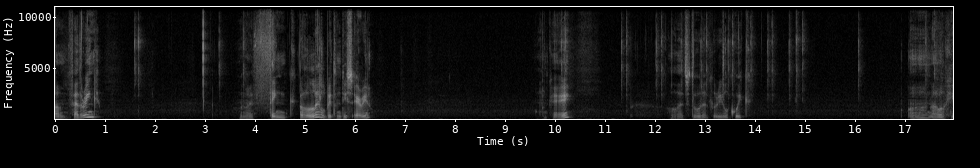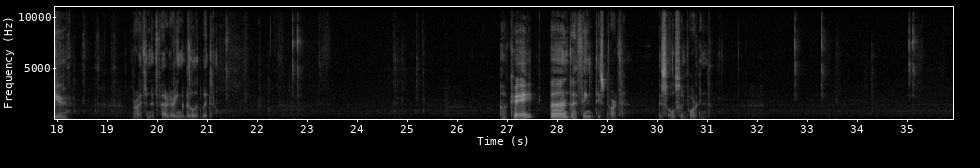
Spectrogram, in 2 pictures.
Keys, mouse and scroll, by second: 1.6 click, 3.3-4.3 drag, 10.1 click, 11.3 click, 12.0 click, 12.5 click, 12.9 click, 13.4 click, 13.8 click, 14.2 click, 14.6 click, 14.8 right click, 16.0-17.6 drag, 18.2 shift+scroll up 2, 20.6-22.0 shift+drag, 22.7 click, 24.7-25.4 scroll down 2, 30.7-31.4 scroll up 1, 32.7-33.9 drag, 35.0 click.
